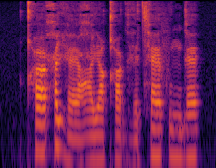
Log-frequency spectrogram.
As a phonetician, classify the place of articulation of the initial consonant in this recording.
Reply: uvular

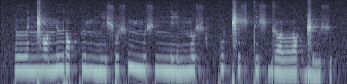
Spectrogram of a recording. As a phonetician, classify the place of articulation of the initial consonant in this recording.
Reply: alveolar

